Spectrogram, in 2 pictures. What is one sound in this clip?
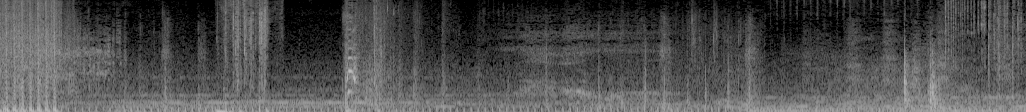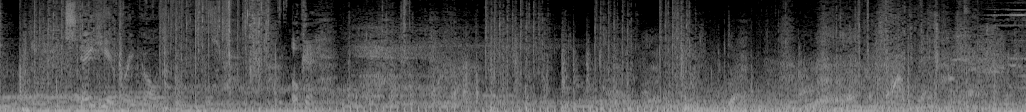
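Footsteps patter quickly on hard floors.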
